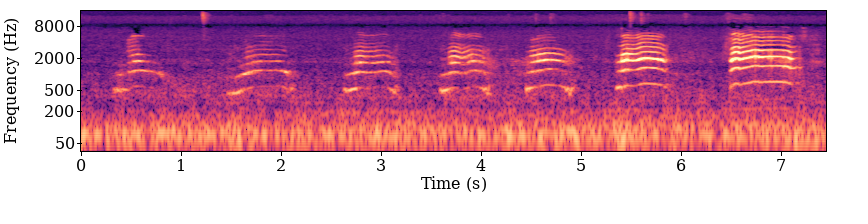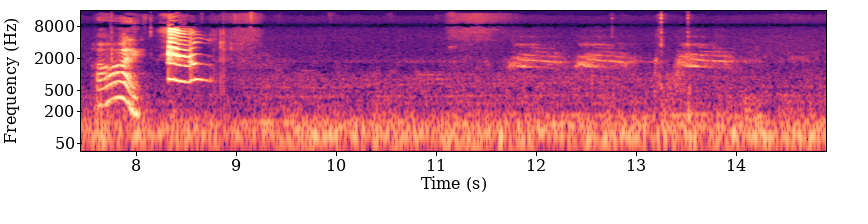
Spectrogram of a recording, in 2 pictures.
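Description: Tuxedo cat meowing repeatedly while carrying a plush toy in its mouth, about one call a second. The calls grow louder and higher up to a loud, high cry about eight seconds in, followed by a few faint short calls near the end.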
